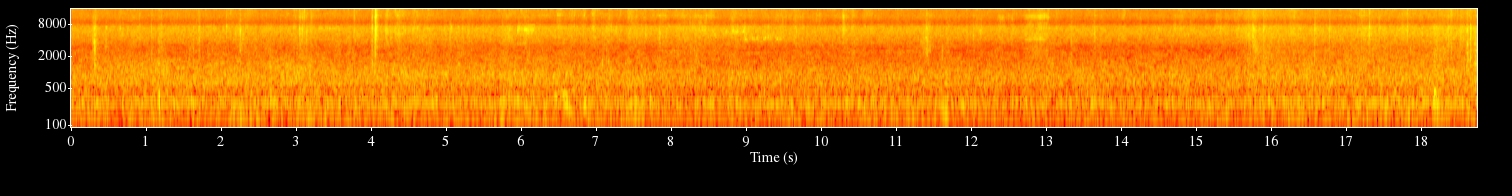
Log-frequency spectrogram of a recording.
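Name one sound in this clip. Bees buzz loudly in a dense swarm.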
